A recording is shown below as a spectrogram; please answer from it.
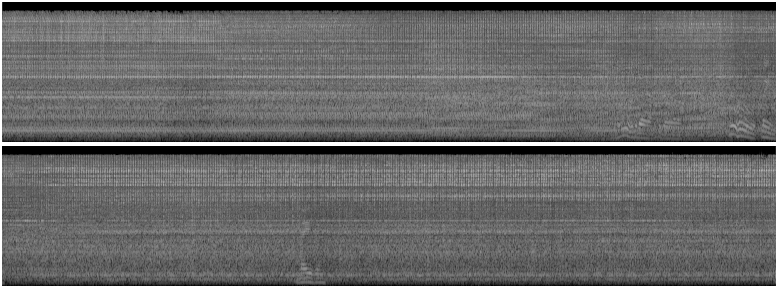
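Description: Vertical milling machine running with its large face cutter taking a light cut across the ends of rectangular steel tubing. A steady machine hum carries several whining tones that fade about halfway through, leaving a more even running noise.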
